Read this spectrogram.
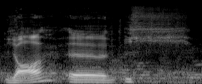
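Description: A man's voice: on the low side, very slow, a crowd in the background. A man with a southern German or Austrian accent, chatting casually as a player in an improvised tabletop role-playing game.

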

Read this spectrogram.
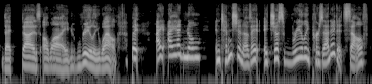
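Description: A woman with a slightly low voice, recorded dry and close. She explains things conversationally as a guest author, earnest and leaning on her key points. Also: dry recording. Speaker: guest, children's book author.

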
